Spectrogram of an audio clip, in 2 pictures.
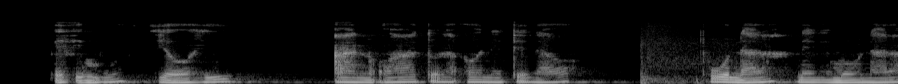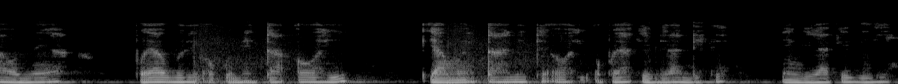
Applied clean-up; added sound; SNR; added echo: neural separator model SepFormer DNS4.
